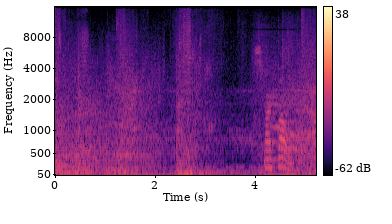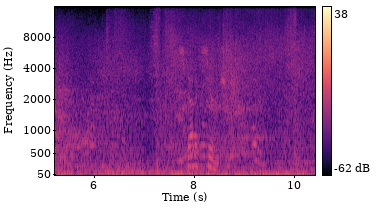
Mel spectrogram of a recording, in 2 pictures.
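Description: Fantasy combat sound effects whoosh and crackle as spells hit.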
